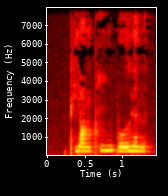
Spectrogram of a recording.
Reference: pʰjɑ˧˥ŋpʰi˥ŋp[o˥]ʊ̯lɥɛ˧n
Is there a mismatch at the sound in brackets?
yes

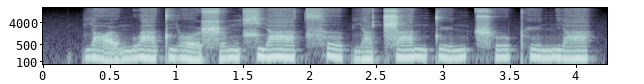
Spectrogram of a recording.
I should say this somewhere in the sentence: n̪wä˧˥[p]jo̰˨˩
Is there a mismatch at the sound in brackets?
yes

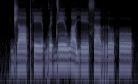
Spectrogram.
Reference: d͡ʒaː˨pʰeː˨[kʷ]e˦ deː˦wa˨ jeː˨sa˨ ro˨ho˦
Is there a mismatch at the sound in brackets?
yes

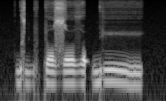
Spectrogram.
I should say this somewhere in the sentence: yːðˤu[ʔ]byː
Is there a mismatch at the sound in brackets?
no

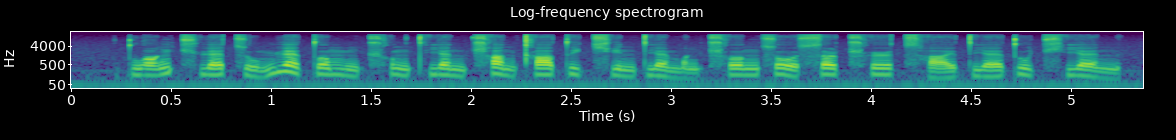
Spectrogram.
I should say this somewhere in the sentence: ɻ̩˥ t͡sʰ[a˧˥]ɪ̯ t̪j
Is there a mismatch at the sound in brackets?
no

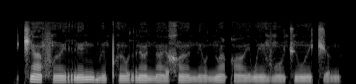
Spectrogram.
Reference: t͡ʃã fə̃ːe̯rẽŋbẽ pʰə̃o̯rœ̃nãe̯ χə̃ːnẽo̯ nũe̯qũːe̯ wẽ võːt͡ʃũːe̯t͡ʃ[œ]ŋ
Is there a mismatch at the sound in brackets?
no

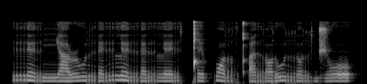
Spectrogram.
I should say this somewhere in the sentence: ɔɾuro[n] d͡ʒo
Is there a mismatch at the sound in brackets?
yes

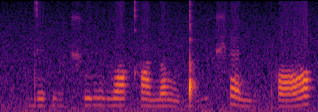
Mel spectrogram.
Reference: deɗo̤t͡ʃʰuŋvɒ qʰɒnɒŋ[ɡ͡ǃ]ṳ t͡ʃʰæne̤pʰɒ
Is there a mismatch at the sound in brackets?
no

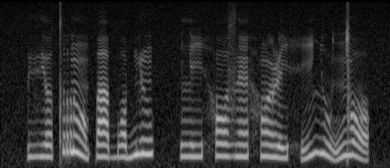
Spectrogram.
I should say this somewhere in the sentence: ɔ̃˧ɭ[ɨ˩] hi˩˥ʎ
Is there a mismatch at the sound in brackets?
yes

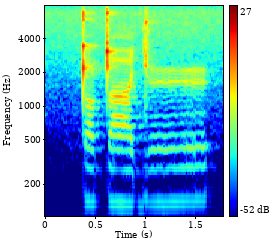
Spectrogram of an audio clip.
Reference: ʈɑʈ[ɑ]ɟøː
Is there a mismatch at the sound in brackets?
yes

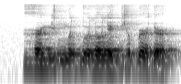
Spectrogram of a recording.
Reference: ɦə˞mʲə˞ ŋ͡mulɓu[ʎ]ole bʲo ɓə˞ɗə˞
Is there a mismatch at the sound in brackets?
yes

